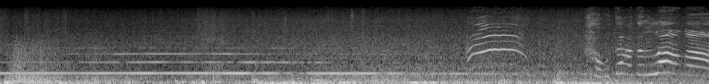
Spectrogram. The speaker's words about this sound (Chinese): 由于龙先生一直都是住在海底，他掌管了大海还有天气，所以制造一点大风大浪对他来讲实在是太简单了啊。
